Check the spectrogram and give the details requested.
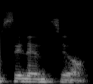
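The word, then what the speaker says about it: silenzio: ইয় রয়েছে হ্যাঁ ওকে জাত অক্ষরের পরে যদি ইয়া ইয়ে ইয় থাকে তাহলে জাত অক্ষরের উচ্চারণ স এর মতো হবে ওকে এরকম সিলেন্সিও এরপর হ্যাঁ শব্দে যদি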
